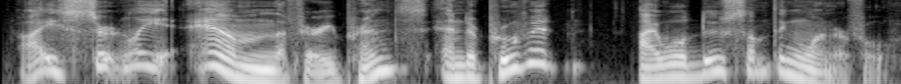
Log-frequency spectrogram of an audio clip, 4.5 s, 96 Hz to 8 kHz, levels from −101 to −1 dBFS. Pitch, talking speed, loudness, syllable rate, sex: 160 Hz, 200 wpm, -18 LUFS, 6.3 syllables/s, male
